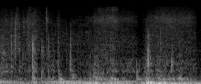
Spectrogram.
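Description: Hands squeezing and crumbling soft dyed chalk powder, a crackly dry crunch with small grains pattering down, and a louder crunch about a second and a half in.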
